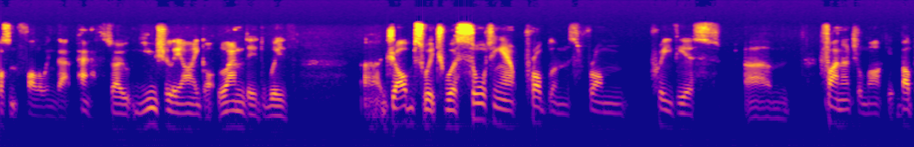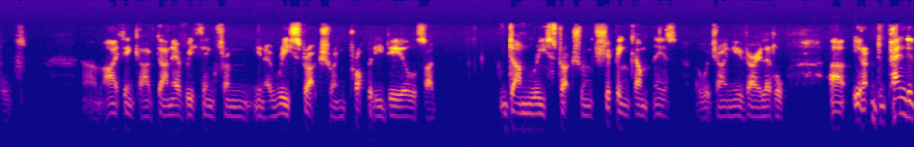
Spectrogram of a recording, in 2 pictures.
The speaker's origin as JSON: {"language": "English", "country": "United Kingdom", "also_born_or_lived": "Australia", "moved": "as an adult", "lives_now": "New Zealand", "said": "as a Brit"}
